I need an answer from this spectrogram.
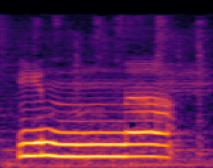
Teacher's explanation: karena terdapat huruf nun diikuti tanda tasydid, maka harus dibaca dengan berdengung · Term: gunah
